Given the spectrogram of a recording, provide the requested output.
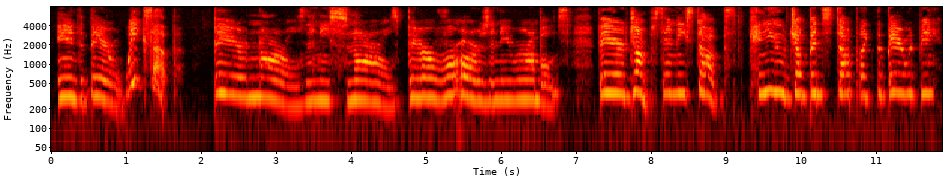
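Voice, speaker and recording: A woman reading a storybook aloud to children, expressively, often dropping to a hush and addressing her listeners. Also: high voice. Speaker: storybook reader. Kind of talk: children's read-aloud narration.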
